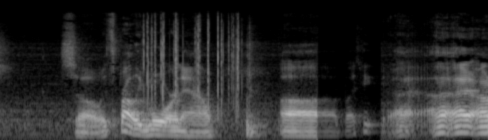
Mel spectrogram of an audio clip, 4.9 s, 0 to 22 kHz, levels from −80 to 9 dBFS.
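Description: From 1.43 to 2.43 s, cable scratch noise, likely from a worn cable or connector being moved, rustles about 10 dB under the sound, appearing as ragged broadband specks on a spectrogram.

From 3.18 to 3.82 s, a sudden gain jump drops sound and background together by 18 dB, likely an unramped digital gain change, leaving a flat-edged step in the waveform envelope.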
